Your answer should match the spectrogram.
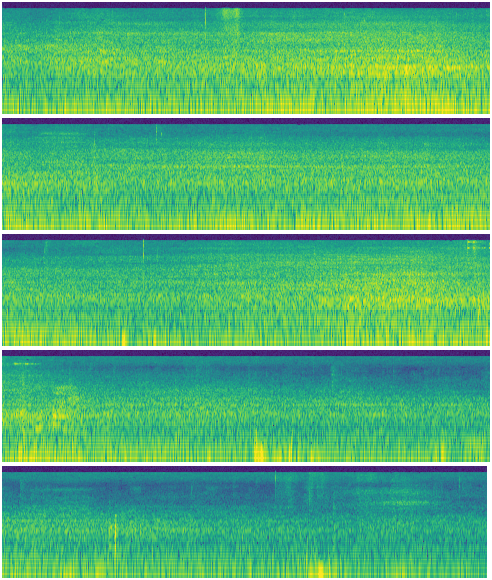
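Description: Urban street background: road traffic going by, with a steady low rumble and two vehicles swelling past, one a few seconds in and one about halfway through, plus a few sharp clicks.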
